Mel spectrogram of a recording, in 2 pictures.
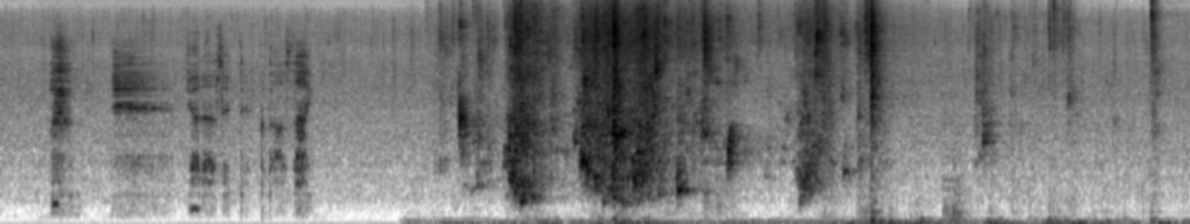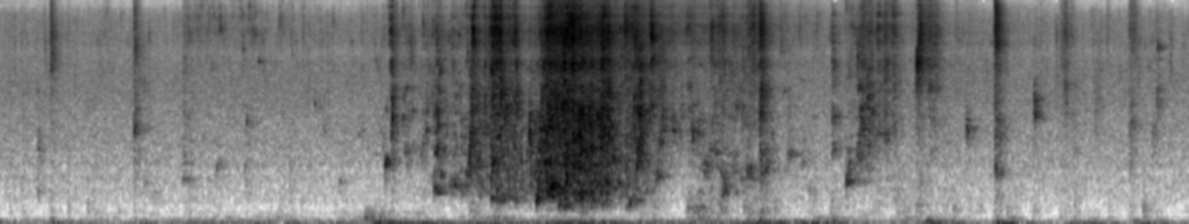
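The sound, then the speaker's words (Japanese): Water pours in a bath while someone's back is being washed: two long, loud gushing pours separated by a stretch of quieter splashing, with small ticks and drips between them. “うちがお背中流してあげましょうか。”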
